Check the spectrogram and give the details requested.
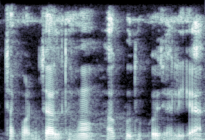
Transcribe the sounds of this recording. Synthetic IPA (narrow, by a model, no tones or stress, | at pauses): t͡ʃapa̰ʈ̚d͡ʒalt̪ɔɦɔ̃hakud̪ukɔd͡ʒalḭʔa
